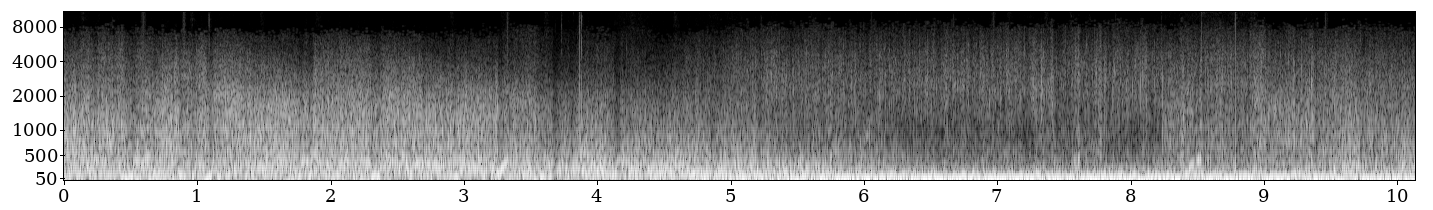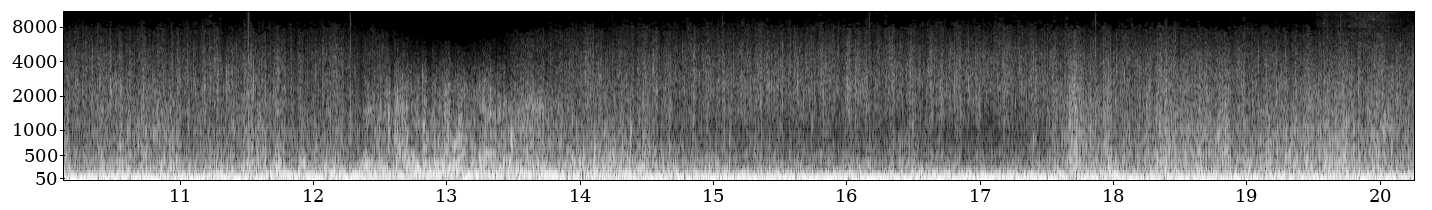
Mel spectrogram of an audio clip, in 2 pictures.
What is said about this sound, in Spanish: Qué poderoso suena esto, ¿no? Estamos escuchando una explosión volcánica, eh, un riesgo que pues se vive en muchas comunidades de nuestro país, por supuesto de nuestro planeta, Puebla, ¿no? las personas que viven cerca de la Popocatépetl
